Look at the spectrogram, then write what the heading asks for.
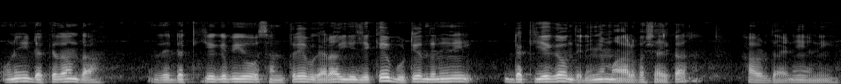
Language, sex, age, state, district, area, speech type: Dogri, male, 30-45, Jammu and Kashmir, Jammu, rural, spontaneous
